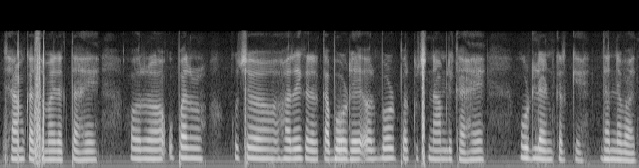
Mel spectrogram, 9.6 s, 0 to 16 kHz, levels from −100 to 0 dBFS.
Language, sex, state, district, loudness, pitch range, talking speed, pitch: Hindi, female, Uttar Pradesh, Jyotiba Phule Nagar, -23 LUFS, 195-215 Hz, 145 wpm, 205 Hz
